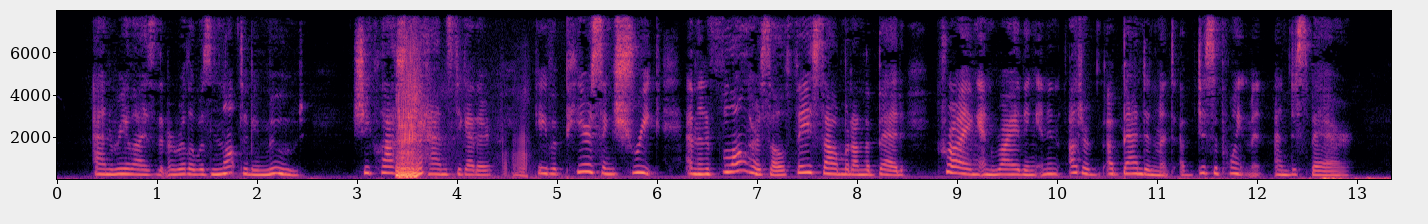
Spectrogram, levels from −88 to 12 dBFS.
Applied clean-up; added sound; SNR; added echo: none; Fart; -4 dB; none.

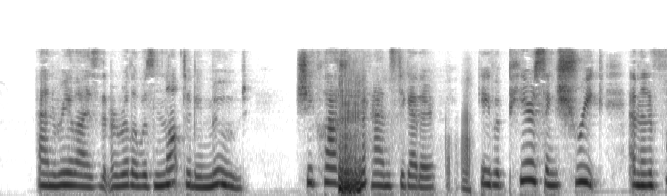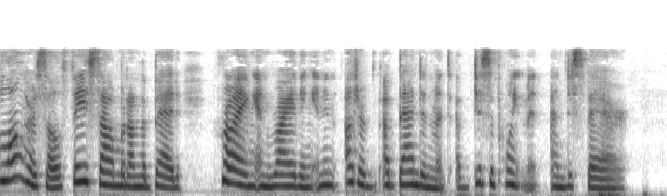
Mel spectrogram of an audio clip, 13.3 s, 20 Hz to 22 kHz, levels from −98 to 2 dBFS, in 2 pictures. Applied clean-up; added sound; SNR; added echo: neural mask model RNNoise.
